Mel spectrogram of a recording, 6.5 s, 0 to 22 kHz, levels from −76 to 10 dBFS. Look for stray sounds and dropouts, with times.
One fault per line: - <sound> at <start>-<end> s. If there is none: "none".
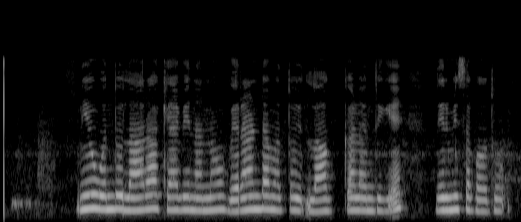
none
